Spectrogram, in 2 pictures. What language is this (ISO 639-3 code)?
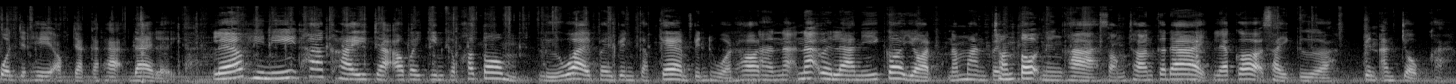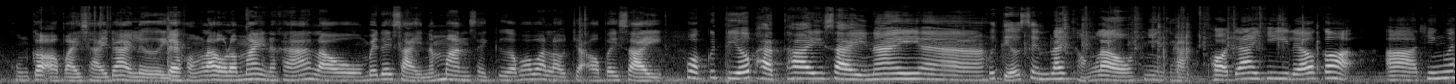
tha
